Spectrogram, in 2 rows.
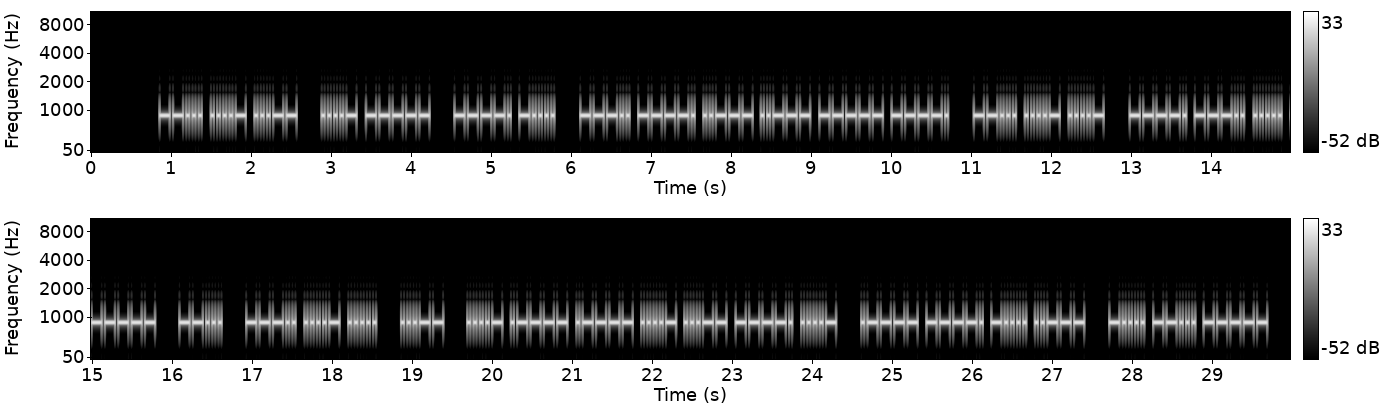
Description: Morse code, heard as a keyed tone, hand-sent with a paddle, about 31 wpm, 870 Hz. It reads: 743 40 96 892209 744 9850 7 845 3 4114394 1962 670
